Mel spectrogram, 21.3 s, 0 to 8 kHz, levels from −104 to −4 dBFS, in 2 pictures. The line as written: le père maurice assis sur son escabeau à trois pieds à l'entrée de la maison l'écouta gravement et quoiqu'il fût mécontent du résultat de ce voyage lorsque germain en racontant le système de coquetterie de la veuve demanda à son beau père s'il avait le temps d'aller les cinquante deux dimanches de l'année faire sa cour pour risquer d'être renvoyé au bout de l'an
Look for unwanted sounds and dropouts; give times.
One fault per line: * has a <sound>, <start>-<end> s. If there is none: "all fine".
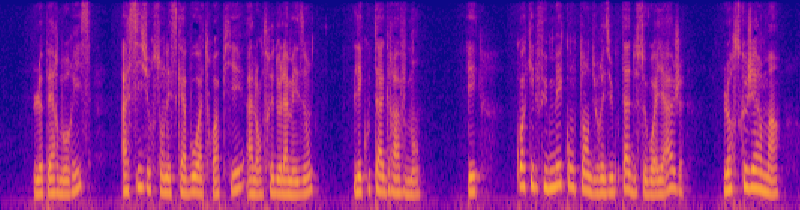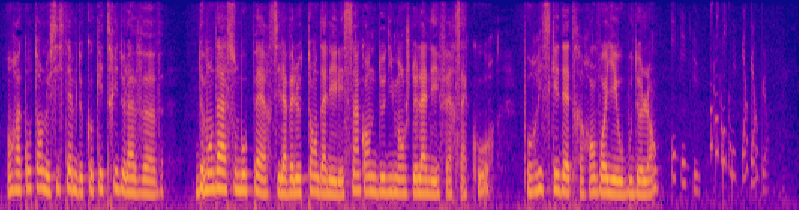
* has a chirp, 19.6-20.9 s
